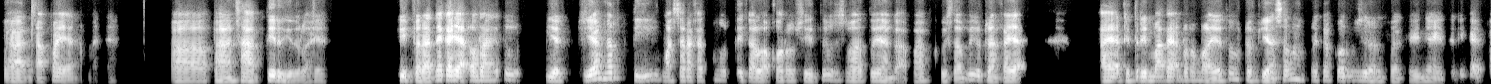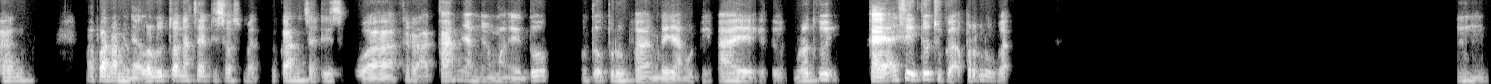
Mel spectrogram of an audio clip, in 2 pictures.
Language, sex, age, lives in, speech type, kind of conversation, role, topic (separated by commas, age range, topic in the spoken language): Indonesian, male, 40-44, Indonesia, conversation, unstructured, none, Bagaimana perasaanmu saat melihat kasus korupsi yang terus muncul di berita?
